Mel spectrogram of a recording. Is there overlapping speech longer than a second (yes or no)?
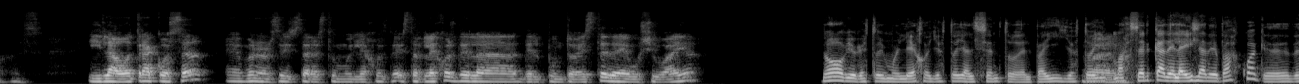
no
